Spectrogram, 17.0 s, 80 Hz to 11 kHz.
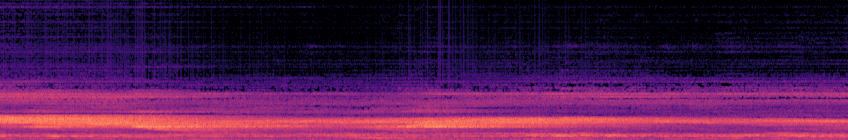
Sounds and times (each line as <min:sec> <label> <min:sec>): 0:00.0 slowly evolving ambient drone pad 0:16.9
